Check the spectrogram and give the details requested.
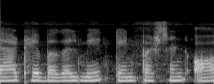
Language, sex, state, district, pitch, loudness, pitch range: Hindi, female, Haryana, Charkhi Dadri, 175 Hz, -19 LUFS, 175-180 Hz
